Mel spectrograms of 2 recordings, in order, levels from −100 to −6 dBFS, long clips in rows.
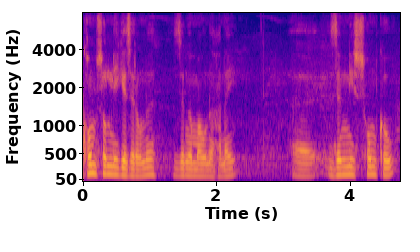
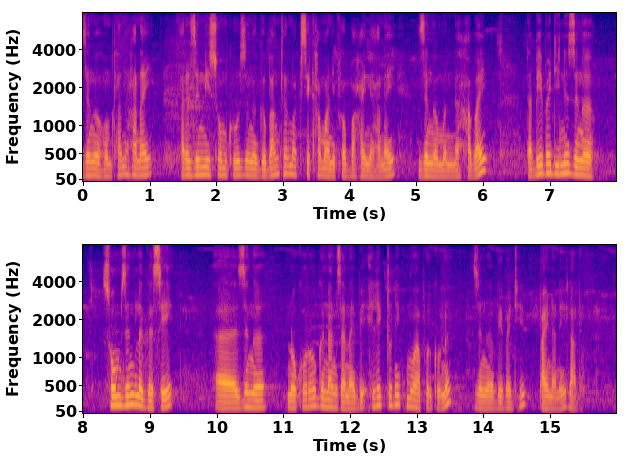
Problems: constant background noise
